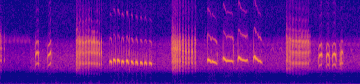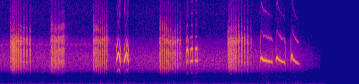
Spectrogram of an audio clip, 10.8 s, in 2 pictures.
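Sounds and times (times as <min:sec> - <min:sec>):
aquatic warbler song: 0:00.0 - 0:10.1.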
